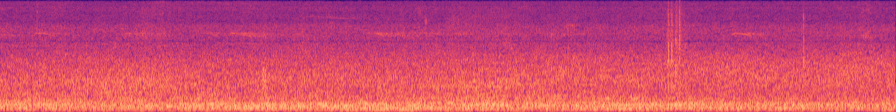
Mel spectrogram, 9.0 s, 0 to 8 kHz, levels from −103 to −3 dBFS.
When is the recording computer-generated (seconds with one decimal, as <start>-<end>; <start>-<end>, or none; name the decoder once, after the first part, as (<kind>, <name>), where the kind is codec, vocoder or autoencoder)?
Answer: 4.5-6.2 (codec, DAC)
